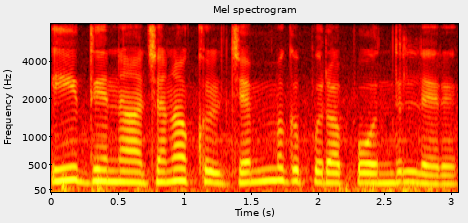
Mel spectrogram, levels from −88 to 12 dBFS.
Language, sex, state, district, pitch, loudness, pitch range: Tulu, female, Karnataka, Dakshina Kannada, 185 Hz, -14 LUFS, 175-205 Hz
